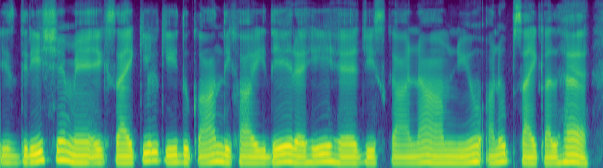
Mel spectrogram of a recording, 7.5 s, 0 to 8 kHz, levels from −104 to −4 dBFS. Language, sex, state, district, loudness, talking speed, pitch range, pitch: Hindi, male, Jharkhand, Ranchi, -13 LUFS, 135 wpm, 110-130 Hz, 115 Hz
